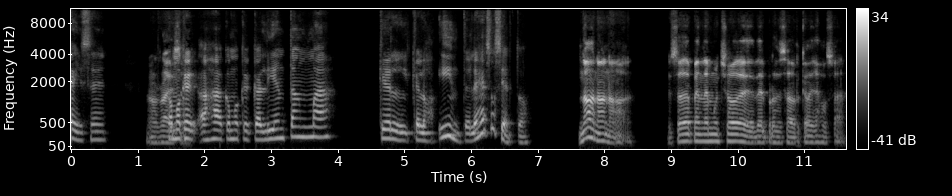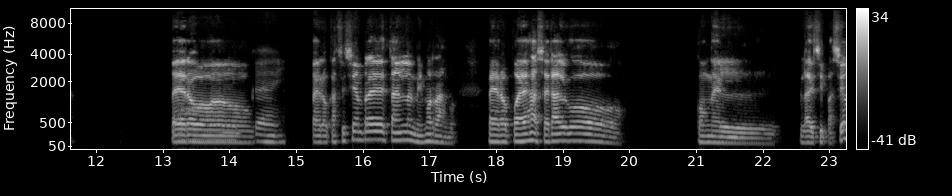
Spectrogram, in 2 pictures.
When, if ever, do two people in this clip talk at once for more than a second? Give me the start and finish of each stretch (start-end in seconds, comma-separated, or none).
13.2-14.3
